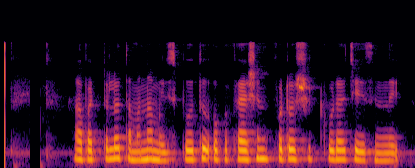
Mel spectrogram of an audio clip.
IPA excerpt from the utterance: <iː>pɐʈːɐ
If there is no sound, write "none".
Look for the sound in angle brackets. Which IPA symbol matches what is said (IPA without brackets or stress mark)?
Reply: aː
